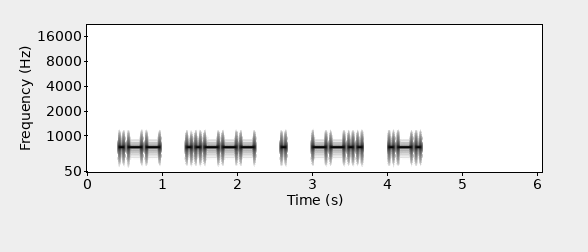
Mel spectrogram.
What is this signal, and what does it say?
Morse code, heard as a keyed tone, about 20 wpm, spaced as for 14 wpm, 700 Hz. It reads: W2EZR
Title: USA Call Signs - 5 Characters - 2x Character Spacing - 20wpm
